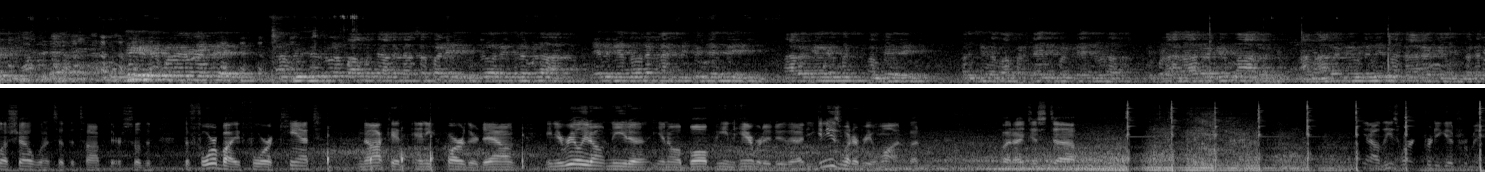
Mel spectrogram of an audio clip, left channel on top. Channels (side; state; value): both; different; correlation -0.01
